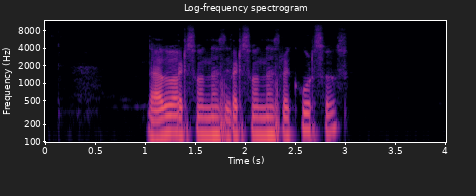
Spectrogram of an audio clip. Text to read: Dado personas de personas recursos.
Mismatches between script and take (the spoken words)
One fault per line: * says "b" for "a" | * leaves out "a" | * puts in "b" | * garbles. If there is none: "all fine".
all fine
